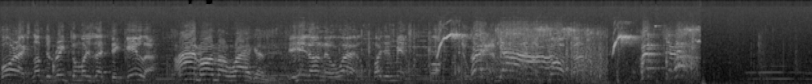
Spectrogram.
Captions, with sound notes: - I'm on the wagon. - He's on the wagon, what'd ya mean? (whistling) (yelling at horses) (pensive orchestra music)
